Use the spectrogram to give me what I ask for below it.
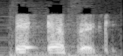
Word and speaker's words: Epoch: By the way, I want to tell everybody else, too, make sure that you are watching viewing videos for the, do you call it Epoch or Epic? – Epic, E-P-O-C-H. Epic. – I hear people, some pronouncing it E-P-O-C-H as in Epoch, Epoch Times. So Epic Times, Epoch Times.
